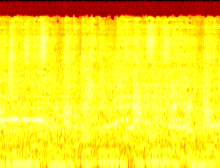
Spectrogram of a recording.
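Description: Crowd cheering and children shouting over music with a heavy bass beat.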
